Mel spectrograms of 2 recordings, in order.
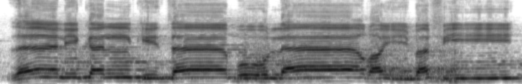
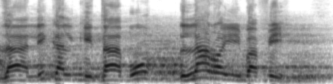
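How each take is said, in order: First: The vowel in 'la' is drawn out long. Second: The vowel in 'la' is cut short. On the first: The speaker calls it right. "panjang la-nya" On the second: The speaker calls it wrong. "tidak dipanjangkan la-nya"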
